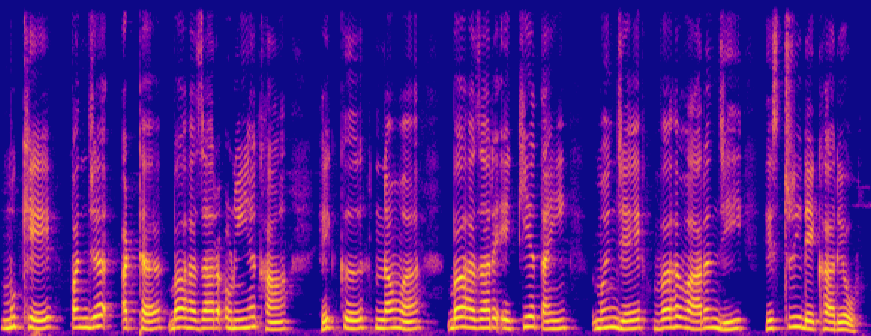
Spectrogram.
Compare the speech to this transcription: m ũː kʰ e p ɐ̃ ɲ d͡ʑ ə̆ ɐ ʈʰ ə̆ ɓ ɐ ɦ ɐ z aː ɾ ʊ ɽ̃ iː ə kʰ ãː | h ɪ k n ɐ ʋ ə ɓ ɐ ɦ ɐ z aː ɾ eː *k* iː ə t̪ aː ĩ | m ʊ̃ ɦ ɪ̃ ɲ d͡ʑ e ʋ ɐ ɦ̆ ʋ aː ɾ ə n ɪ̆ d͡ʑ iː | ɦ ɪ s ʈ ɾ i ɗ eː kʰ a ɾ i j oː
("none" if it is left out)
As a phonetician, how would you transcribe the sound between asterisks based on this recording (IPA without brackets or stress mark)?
k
